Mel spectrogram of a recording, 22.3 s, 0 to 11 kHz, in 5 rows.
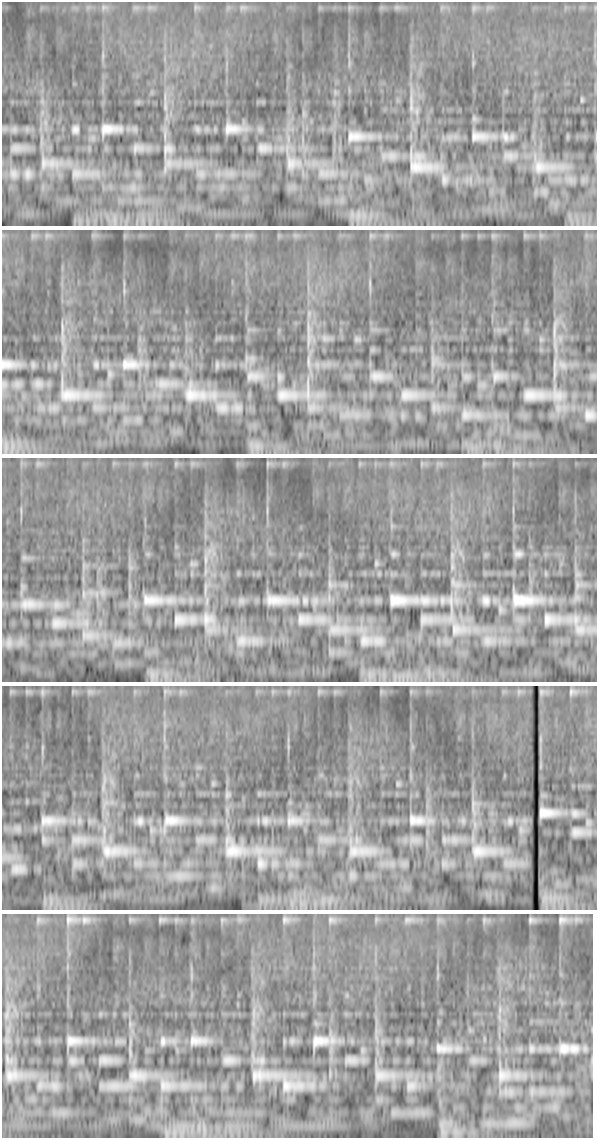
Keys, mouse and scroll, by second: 0.3 3, 0.7 scroll up 1, 1.0 scroll down 1, 1.2 scroll up 1, 1.4-1.8 scroll down 1, 1.8-4.7 typing, 2.4 click, 3.7 click, 5.5 Return, 5.8-7.1 typing, 8.5-9.4 typing, 8.5 click, 9.7 scroll up 1, 10.1 scroll down 1, 10.5-10.8 scroll up 1, 10.8-11.4 scroll down 1, 11.7 g, 11.8 Down, 11.9 Left, 12.5 Return, 12.7-13.3 scroll down 1, 13.3 scroll up 1, 14.5 r, 14.8 Down, 15.3 Return, 15.7 scroll up 2, 15.9-16.4 scroll down 2, 16.5-16.9 click, 18.5 scroll down 1, 18.9-19.4 scroll up 1, 19.4 click, 20.6 click, 20.8-21.2 scroll down 1, 21.2 click, 21.7 z, 22.0 click.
